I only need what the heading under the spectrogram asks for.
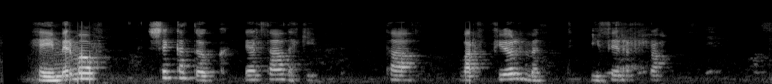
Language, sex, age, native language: Icelandic, female, 30-39, Icelandic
